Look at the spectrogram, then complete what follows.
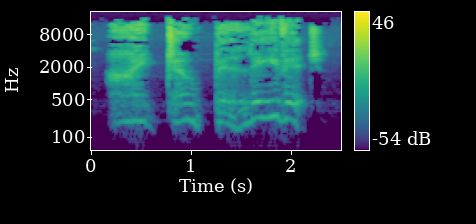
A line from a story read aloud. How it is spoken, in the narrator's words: Ron said in a stunned voice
